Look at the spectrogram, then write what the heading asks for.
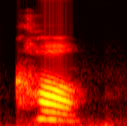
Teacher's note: हमारे मुख से वायु अधिक निकल रही है। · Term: महाप्राण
